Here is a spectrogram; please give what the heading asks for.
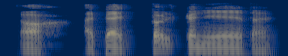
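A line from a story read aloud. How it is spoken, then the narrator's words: Groaning with pinched noses. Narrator (Russian): простонали Икинг с рыбьеногом, зажимая носы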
